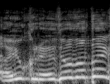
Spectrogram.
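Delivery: mocking a friend's line, laughing; impression of Ronak. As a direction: toss it off as your friend would. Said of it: "that sounded exactly like Ronak".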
